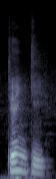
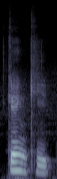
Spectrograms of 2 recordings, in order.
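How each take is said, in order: No difference in how they are said.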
